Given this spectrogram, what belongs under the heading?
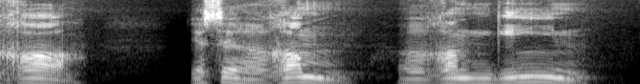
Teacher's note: غین کی آواز جو ہے حلق سے ہوا پھنسا کے نکالتے ہیں، ایک ہوتا ہے گا ایک ہوتا ہے غا، جیسے غم غمگین، ٹھیک ہے، اس طریقے سے افغانی۔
